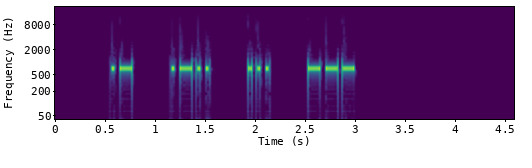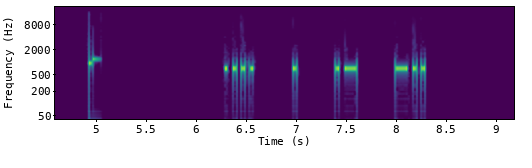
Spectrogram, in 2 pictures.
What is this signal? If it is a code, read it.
Morse code, heard as a keyed tone, about 28 wpm, spaced as for 16 wpm, 700 Hz. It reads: ALSO HEAD
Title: 3x Character Spacing - Top 300 Words - 28wpm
